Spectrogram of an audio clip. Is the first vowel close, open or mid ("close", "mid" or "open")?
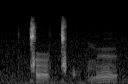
mid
